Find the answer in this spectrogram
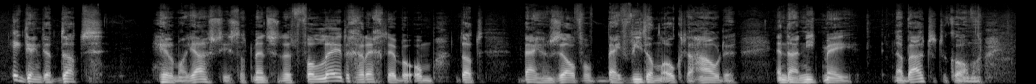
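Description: Amid noticeable background noise, a man talks at a moderate pace with a fairly low pitch. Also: lively intonation. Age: 80s+. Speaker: former football referee and ex-politician. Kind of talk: live radio debate.

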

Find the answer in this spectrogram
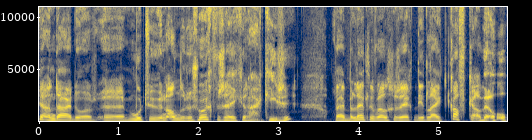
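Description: Over noticeable background noise, a man with a fairly high pitch talks fairly quickly with ordinary pitch variation. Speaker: retiree living in a camper. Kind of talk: interview. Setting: inside a camper.

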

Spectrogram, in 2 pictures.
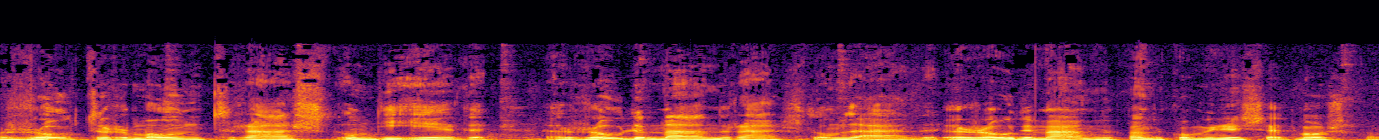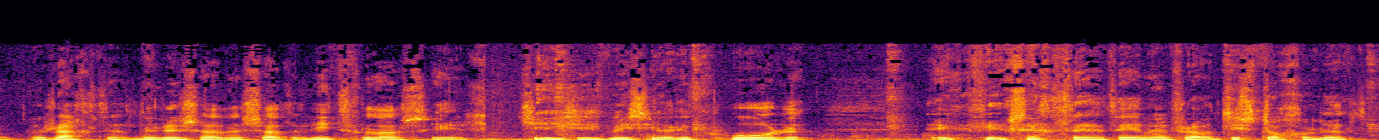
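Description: A man speaks at a medium pitch and moderate pace, with ordinary pitch variation and very even loudness, over noticeable background noise. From Texel, Netherlands. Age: 80s+. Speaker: astronomer. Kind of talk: interview storytelling. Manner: animated.

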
